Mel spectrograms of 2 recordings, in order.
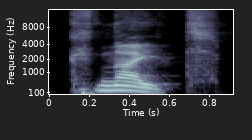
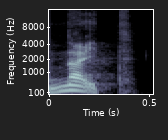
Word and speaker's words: knight: knife, and we don't say knight, we say night, with the GHT night, like NITE, even the E is silent, night.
